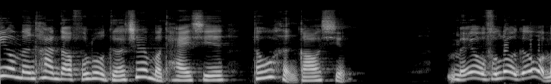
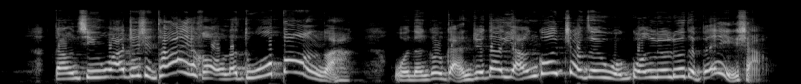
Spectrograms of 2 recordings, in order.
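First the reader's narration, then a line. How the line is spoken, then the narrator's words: Shouting. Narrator (Chinese): 他喊了起来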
